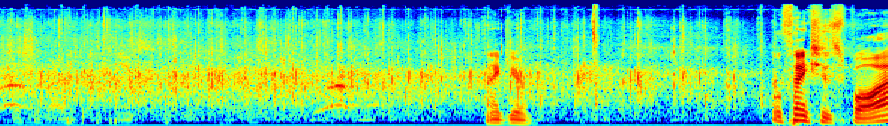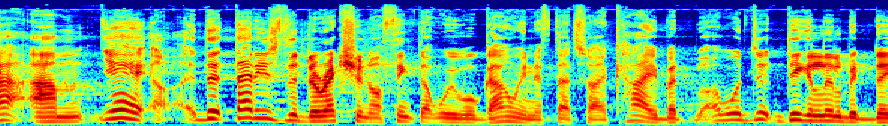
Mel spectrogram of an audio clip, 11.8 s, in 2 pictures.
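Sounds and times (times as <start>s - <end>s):
audience applause at the Inspire faith gathering welcoming speakers: 0.0s - 5.4s
speech: 3.2s - 3.7s, 5.2s - 11.8s.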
